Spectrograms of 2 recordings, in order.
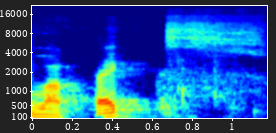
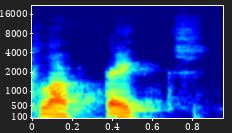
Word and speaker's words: LaTeX: A pronúncia, alguns falam LaTeX, outros LaTeX. Não vai fazer muita diferença.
